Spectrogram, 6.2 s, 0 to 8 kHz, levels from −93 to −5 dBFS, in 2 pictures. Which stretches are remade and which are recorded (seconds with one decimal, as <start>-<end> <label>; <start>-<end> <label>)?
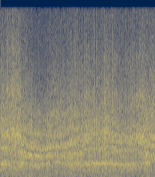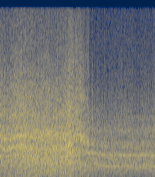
0.0-6.2 recorded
